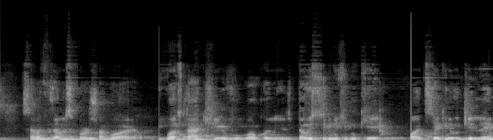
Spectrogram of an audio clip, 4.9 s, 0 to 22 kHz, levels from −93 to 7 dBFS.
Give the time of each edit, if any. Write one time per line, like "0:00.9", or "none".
0:01.5
0:02.9
0:03.9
